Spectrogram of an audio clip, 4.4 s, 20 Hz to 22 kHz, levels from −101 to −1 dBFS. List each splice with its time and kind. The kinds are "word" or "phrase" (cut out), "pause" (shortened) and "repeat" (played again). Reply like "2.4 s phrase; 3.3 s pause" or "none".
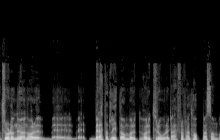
3.4 s word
